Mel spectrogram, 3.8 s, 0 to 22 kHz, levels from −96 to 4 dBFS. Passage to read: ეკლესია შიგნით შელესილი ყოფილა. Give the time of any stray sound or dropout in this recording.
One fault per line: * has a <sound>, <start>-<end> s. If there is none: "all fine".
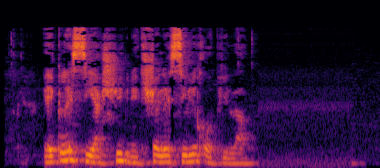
all fine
